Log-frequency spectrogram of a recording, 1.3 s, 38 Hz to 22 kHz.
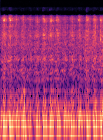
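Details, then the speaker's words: Exciter 135 motorcycle after valve adjustment (intake 10, exhaust 15), revved gently: deep, even beat with no valve tapping, only a faint clutch rattle; earlier harsh noise under throttle gone. "Giờ chỉ còn lại tiếng kêu của bộ ly hợp."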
